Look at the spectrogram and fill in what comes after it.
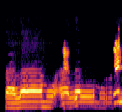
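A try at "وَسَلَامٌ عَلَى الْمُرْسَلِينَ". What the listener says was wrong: Jangan ditinggal. Wassalamun. Wassalamun.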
